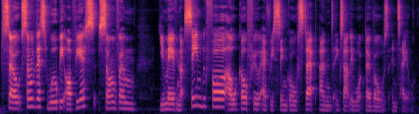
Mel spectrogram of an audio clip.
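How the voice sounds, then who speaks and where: Yorkshire guy on a stream explaining stuff, chatty, slightly high voice, casual workshop vibe. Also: normal speed, fairly bright tone. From Yorkshire, England. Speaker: streamer teaching audio drama production. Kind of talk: informal livestream workshop talk.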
